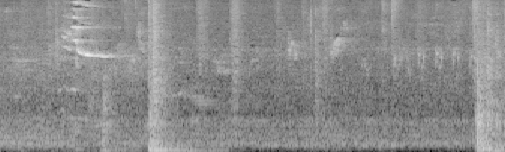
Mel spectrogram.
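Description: A single short bird chirp falling in pitch about a second in, with two dull knocks, one about a second and a half in and one near the end.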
